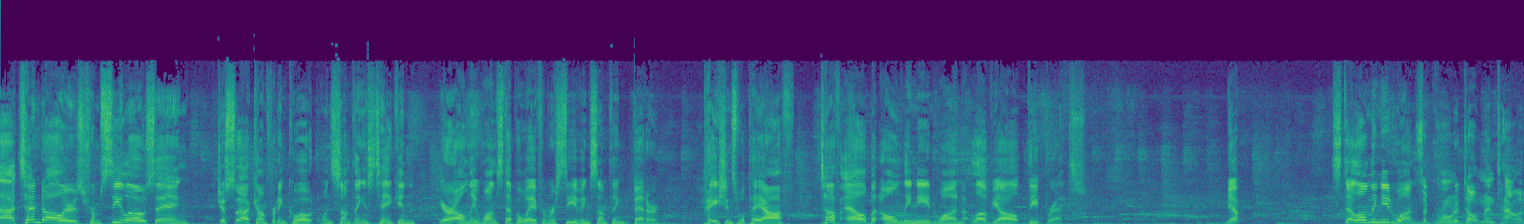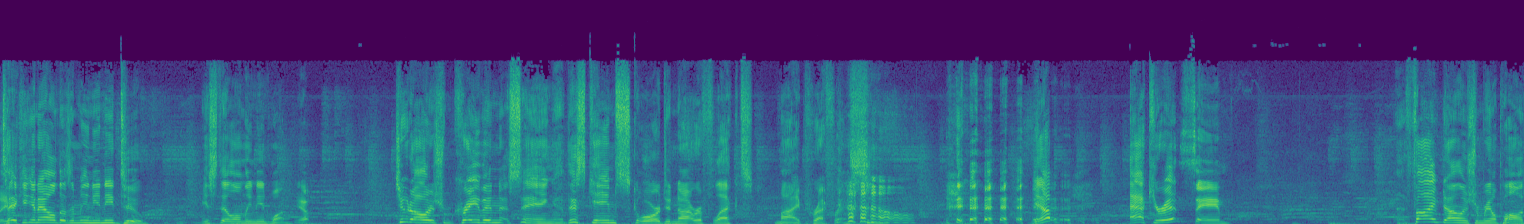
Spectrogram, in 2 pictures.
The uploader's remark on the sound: live from the DNVR Bar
